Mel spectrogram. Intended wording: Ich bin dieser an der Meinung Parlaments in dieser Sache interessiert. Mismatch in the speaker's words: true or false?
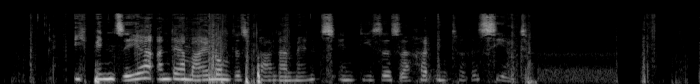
true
